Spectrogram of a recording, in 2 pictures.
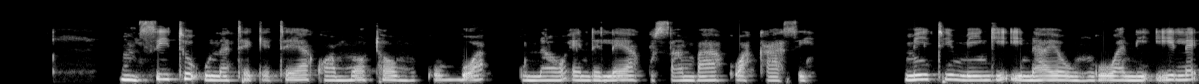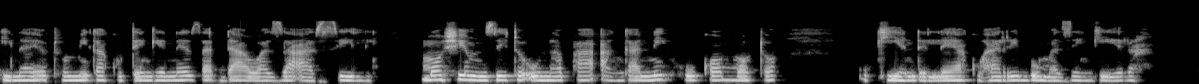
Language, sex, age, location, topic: Swahili, female, 25-35, Nakuru, health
